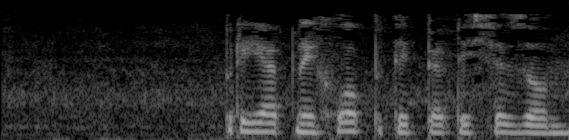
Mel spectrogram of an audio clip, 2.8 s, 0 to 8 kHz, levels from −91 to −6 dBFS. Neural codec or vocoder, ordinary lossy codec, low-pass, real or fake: codec, 24 kHz, 6 kbps, HILCodec; MP3, 24 kbps; 7.2 kHz; fake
